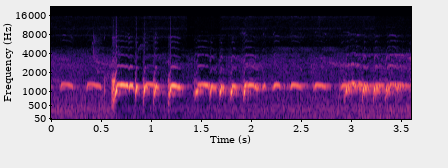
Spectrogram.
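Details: Zebra dove anggungan-style song, used as a lure to draw other zebra doves of local, Bangkok and crossbred types into singing: a stuttering run of short, mellow cooing notes at one steady pitch, broken by sharp clicks, ending in a quick rolling trill.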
